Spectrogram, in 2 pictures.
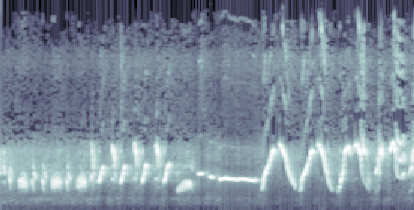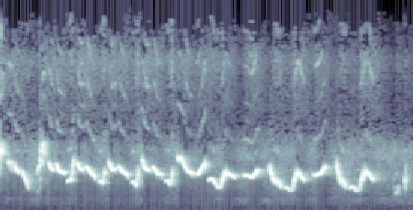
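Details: Chinese hwamei singing in the rain: a long, loud run of varied whistled phrases, rising and falling slurs and quick trills with barely a pause, one steady held whistle near the start.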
